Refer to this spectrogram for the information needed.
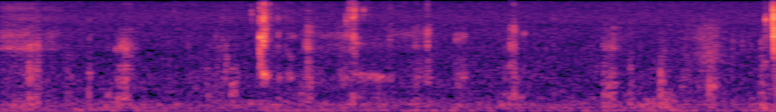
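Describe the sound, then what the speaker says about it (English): Someone bites into an orange, with close, faint crunchy bites and moist chewing that come in irregular bursts. "And I'm gonna take a bite"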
